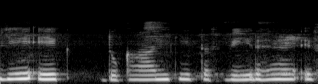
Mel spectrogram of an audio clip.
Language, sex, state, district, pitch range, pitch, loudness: Hindi, female, Bihar, Patna, 220-240 Hz, 230 Hz, -15 LUFS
